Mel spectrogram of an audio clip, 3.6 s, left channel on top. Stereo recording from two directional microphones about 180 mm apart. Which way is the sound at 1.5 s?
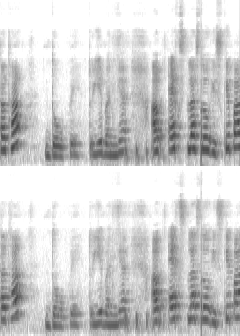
35° left (ahead or behind).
